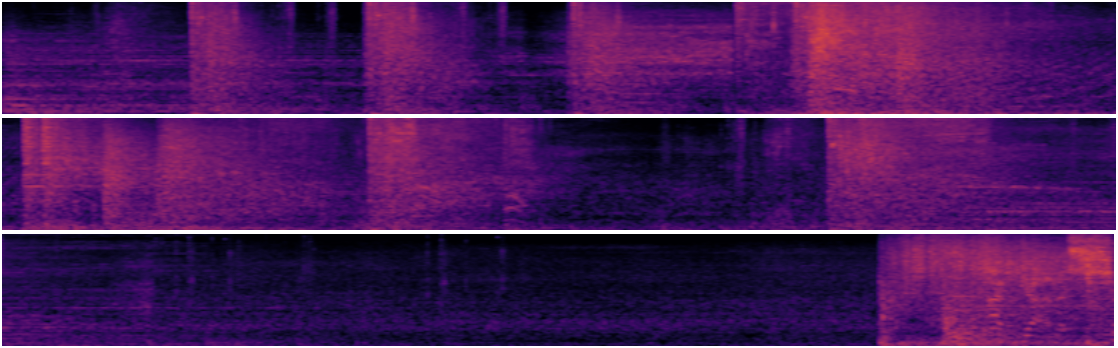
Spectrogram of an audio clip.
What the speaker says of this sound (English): That explosion was timed perfectly with that sound alert, to the point that I thought that was in-game.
